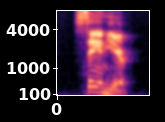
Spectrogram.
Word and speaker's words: Seigneur: Seigneur. That's how you pronounce that because it's French.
